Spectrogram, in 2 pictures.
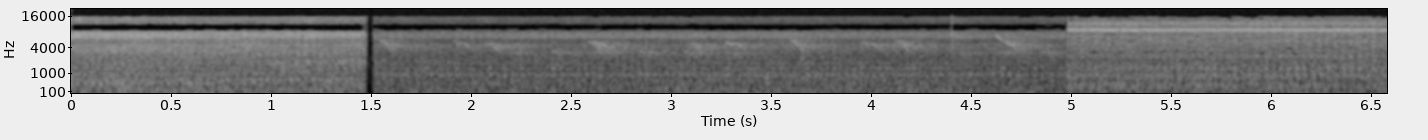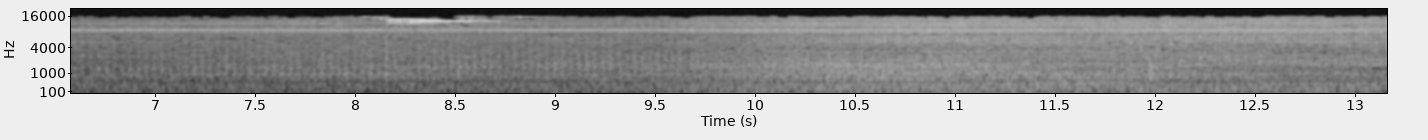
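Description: Ford Everest SUV engine running as the vehicle drives slowly along a gravel lane. It grows louder about ten seconds in as it passes close by.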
